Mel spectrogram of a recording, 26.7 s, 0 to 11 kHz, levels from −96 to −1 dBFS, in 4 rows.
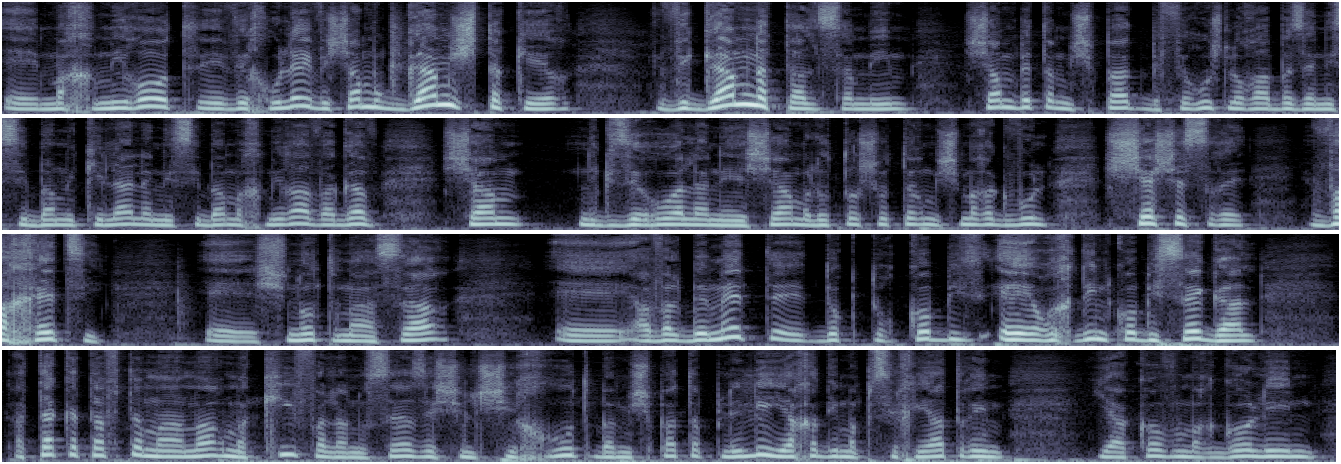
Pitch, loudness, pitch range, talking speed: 170 Hz, -26 LUFS, 155-185 Hz, 125 wpm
